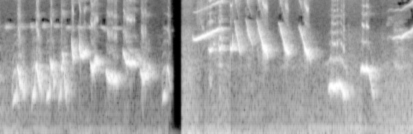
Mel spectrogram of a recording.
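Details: White-rumped shama singing to provoke rivals into song: quick rising and falling whistled notes, a short break, then a burst of sharp descending high slurs and a few lower liquid notes.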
